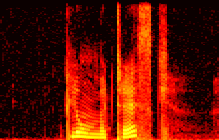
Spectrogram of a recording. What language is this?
Swedish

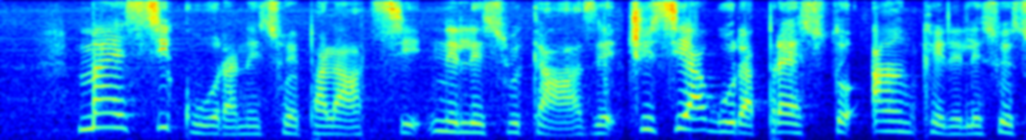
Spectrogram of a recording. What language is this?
Italian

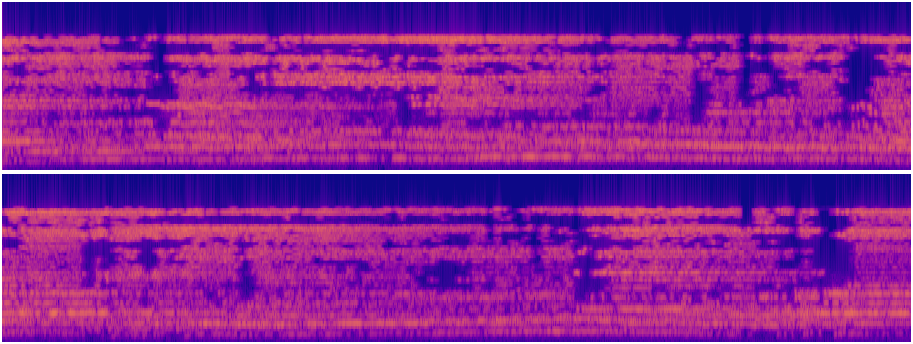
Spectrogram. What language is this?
Arabic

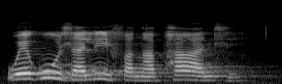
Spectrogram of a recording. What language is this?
Swati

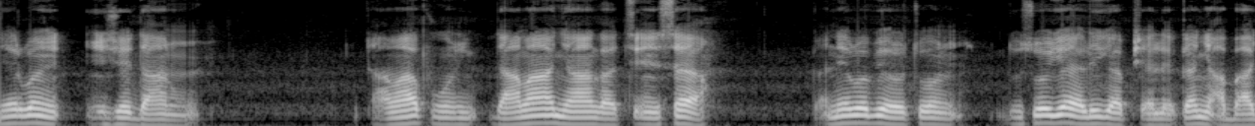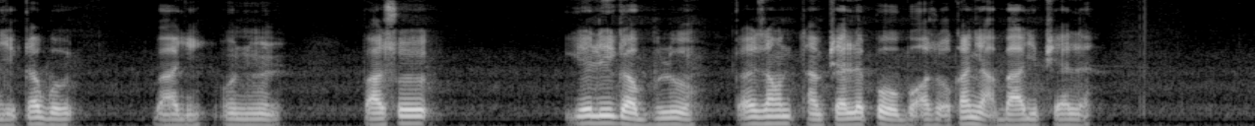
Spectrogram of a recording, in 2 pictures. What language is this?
Dagbani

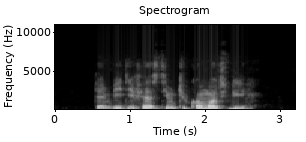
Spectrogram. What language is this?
Nigerian Pidgin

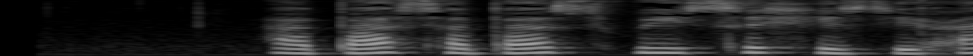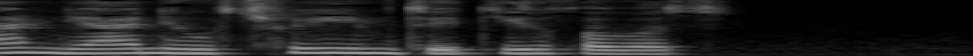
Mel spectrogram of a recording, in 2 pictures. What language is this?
Abkhazian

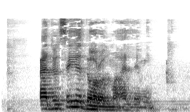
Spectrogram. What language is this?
Persian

